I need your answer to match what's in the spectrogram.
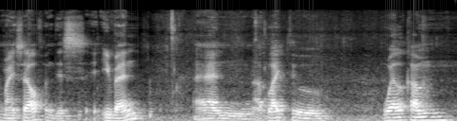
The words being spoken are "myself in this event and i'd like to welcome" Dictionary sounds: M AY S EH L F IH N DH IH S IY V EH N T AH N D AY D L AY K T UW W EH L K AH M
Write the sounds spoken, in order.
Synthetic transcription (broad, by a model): M AY S EH L F IH N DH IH S IY V EH N T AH N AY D L AY K T UW W EH L K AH M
